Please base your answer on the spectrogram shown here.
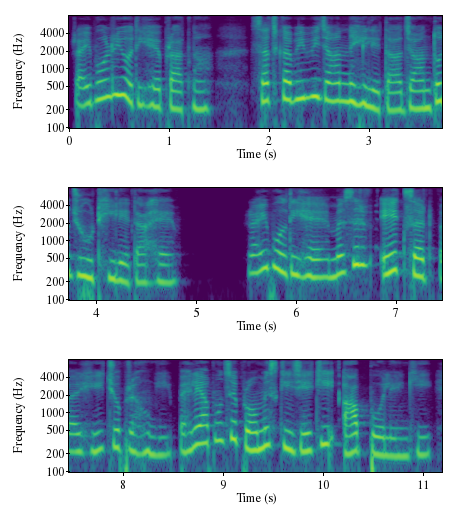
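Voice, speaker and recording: A woman reading a scripted recap of a TV serial, telling the scenes and reading the characters' lines aloud in an even storytelling tone. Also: on the high side.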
